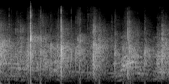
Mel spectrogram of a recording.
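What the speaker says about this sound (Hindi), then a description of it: "जोरदार तालियों से रोहित विश्वकर्मा" An audience at a Hindi comic poetry gathering claps to welcome poet Rohit Vishwakarma, giving brief, uneven, fairly loud applause.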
